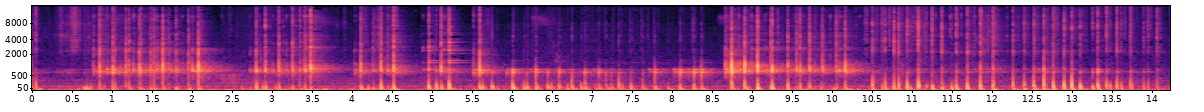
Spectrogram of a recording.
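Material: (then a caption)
Metal. A small, hollow cylindrical metal tin can with a yellow paper label, apparently empty with one end open, is held in one hand and tapped near the microphone with the fingertips and nails of the other hand. Dozens of quick, dry taps come in rapid bursts with short pauses, each giving a hollow knock with a tone around 800 Hz and a dull low thump. The taps die away almost instantly, with faint bright clicks from the nails.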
